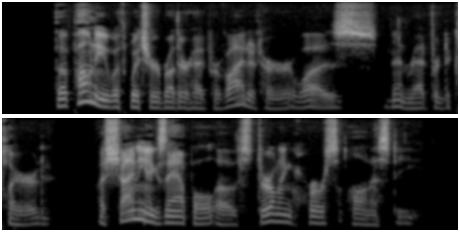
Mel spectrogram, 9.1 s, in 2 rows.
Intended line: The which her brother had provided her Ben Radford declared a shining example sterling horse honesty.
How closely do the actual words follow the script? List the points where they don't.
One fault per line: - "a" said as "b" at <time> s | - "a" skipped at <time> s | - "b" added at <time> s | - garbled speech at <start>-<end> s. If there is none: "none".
- "pony with" added at 0.7 s
- "was" added at 2.9 s
- "of" added at 6.7 s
